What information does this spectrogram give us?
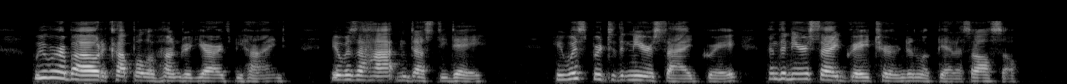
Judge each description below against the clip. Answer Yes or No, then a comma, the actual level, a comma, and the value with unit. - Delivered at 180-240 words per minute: Yes, average, 190 wpm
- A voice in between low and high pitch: Yes, medium, 170 Hz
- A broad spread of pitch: Yes, wide, 5.9 semitones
